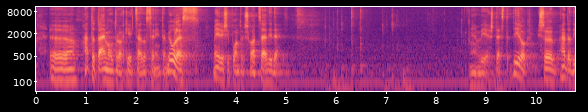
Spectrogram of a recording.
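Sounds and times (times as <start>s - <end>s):
speech: 0.3s - 5.1s, 8.9s - 10.7s
typing a web server address on a computer keyboard: 5.8s - 7.6s.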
